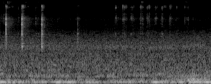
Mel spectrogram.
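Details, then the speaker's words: Dawlance fridge whose compressor wouldn't start: shaking the compressor start relay gives sharp loose rattles of broken internals; overload is fine, relay has failed. "तो ये इसका overload और relay, overload इसका ठीक है, relay भी ख़राब हो चुकी है"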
